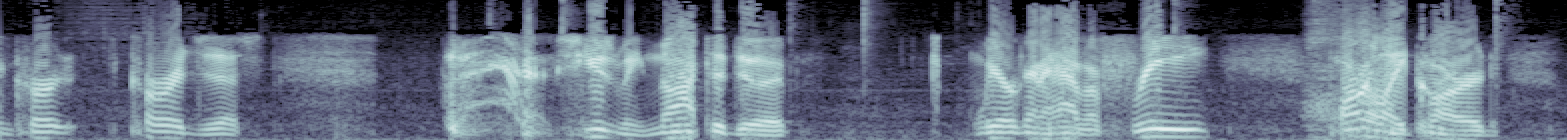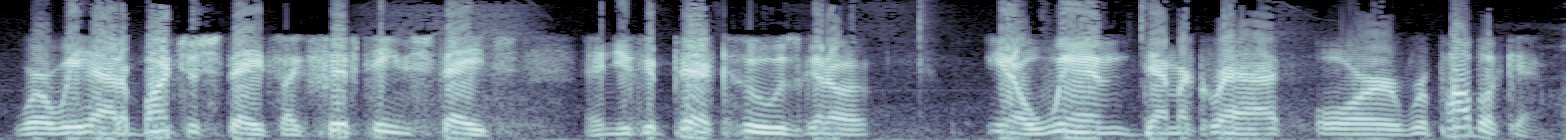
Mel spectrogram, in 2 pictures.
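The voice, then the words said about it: Slightly scratchy voice from a cold. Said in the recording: “I have a little bit of a cold here today ... if my voice gets a little scratchy”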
